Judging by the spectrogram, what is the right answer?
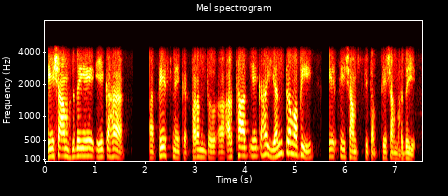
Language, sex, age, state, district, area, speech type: Sanskrit, male, 45-60, Tamil Nadu, Coimbatore, urban, conversation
